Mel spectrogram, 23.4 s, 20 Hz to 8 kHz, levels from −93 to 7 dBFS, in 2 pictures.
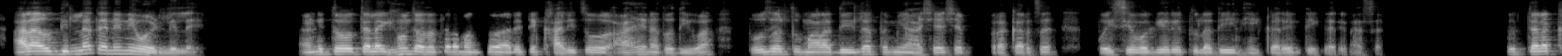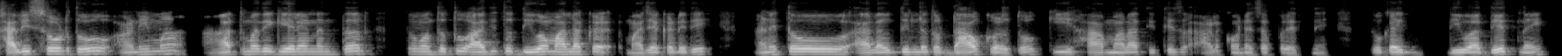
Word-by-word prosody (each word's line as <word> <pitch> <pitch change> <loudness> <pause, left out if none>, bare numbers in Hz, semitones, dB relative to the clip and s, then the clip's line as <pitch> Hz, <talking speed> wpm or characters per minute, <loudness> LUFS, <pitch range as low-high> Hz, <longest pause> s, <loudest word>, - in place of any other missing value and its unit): अलाउद्दीनला 150 +3 +6
त्याने 175 -2 +2
निवडलेलं 110 - +2
आहे - - -16 0.8
आणि 135 +3 +1
तो 145 -1 +7
त्याला 140 0 +6
घेऊन 145 +3 -1
जातो, 135 -3 +5
त्याला 130 +1 +2
म्हणतो, 125 +1 -1
"अरे 125 +2 0
ते 135 - -3
खाली 105 +3 -1
जो 120 -1 0
आहे 115 +4 -4
ना, 125 - -3
तो 105 - -1
दिवा, 105 +4 -4 0.3
तो 120 +2 0
जर 140 +1 +3
तू 130 - -4
मला 125 0 +1
दिला 120 +3 +1
तर - - -3
मी 125 -1 -3
अशा-अशा 115 +2 -3 0.2
प्रकारचे 110 +3 -5 0.4
पैसे 105 +4 -1
वगैरे 120 +2 +1
तुला 115 0 -1
देईन, 115 0 -1
हे 100 -2 -10
करेन, 105 +2 -3
ते 105 - -7
करेन," - - -13
असं. - - -19 1.0
तर - - -3
त्याला 145 +1 +6
खाली 145 - +3
सोडतो 145 -1 +3 0.3
आणि 130 +4 -3
मग 155 +3 -4 0.3
आतमध्ये 145 +3 0
गेल्यानंतर 140 0 +1 0.4
तो 145 - -7
म्हणतो, 140 +1 0
"तू 150 - +2
आधी 130 +3 +1
तो 150 - +1
दिवा 135 +3 +6
मला 135 0 +3
क - - +3 0.2
माझ्याकडे 115 +3 -1
दे" 135 +3 -1 0.4
आणि 115 +5 -2
तो 140 - +6 0.5
अलाउद्दीनला 120 +2 0
तो 125 - 0
डाव 110 +4 +4
कळतो 115 +3 -1
की 130 0 -3
हा 110 +1 -1
मला 115 +1 -1
तिथेच 125 +2 -8
अडकवण्याचा 110 0 -9
प्रयत्न 100 0 -9
आहे. 95 - -17 0.3
तो 120 - -4
काही 125 +1 +3 0.4
दिवा 120 +2 +4
देत 140 0 +3
नाही 120 +3 -4
125 Hz, 185 wpm, -23 LUFS, 115-140 Hz, 1.0 s, तो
